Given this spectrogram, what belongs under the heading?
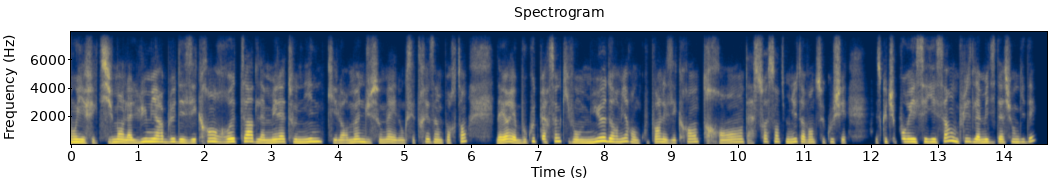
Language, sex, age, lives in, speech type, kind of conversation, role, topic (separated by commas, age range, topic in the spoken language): French, female, 25-29, France, read, expert-assistant, expert, On entend souvent dire que « le cerveau ne s’arrête jamais de fonctionner, même en dormant ». Mais que se passe-t-il réellement dans le corps et le cerveau pendant le sommeil ? Y a-t-il des idées fausses courantes à ce sujet ?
